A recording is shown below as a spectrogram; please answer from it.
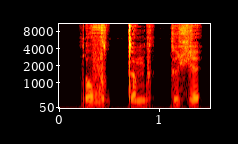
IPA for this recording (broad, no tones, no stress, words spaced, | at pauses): ɾovud tːœ mbekːyçe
